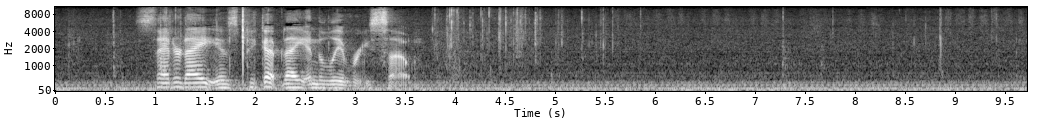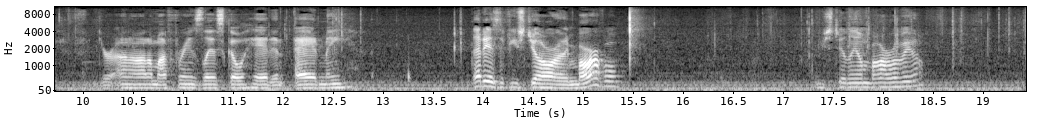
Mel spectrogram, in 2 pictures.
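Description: A middle-aged woman talks calmly, close to the microphone, in short bursts with pauses.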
